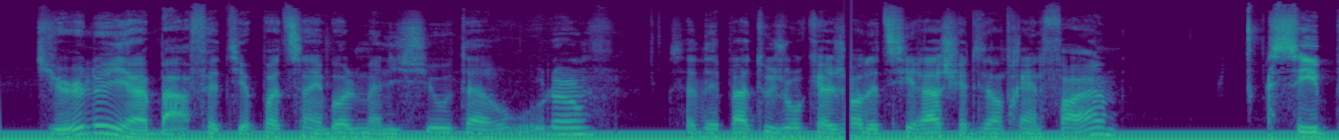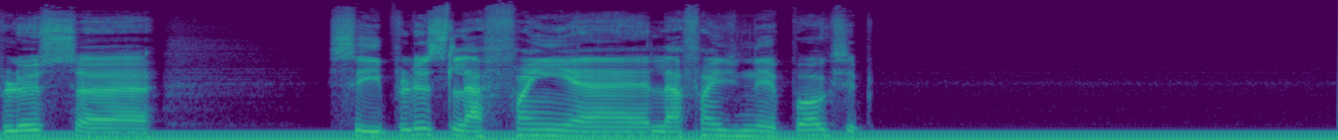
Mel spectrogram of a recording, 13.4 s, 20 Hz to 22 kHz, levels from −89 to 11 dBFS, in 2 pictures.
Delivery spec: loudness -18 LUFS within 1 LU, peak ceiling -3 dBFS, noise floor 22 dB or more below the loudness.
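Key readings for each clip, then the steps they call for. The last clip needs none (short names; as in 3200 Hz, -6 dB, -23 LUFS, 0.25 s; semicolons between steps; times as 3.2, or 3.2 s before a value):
dropouts 1; longest dropout 36 ms; hum 50 Hz; harmonics up to 250 Hz; hum level -26 dBFS; loudness -27.0 LUFS; peak -8.5 dBFS; loudness target -18.0 LUFS
-> interpolate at 4.22, 36 ms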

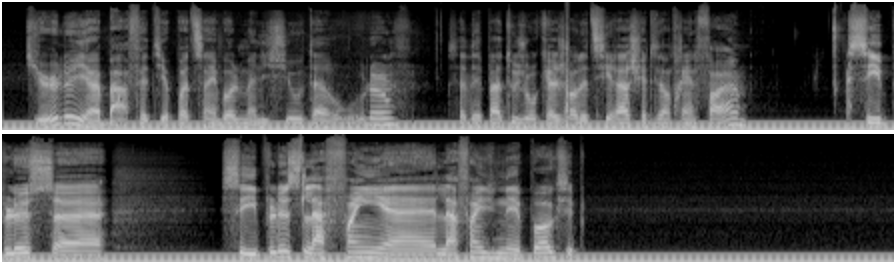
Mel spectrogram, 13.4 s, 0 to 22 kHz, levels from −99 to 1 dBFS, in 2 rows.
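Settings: dropouts 0; hum 50 Hz; harmonics up to 250 Hz; hum level -26 dBFS
-> notches 50/100/150/200/250 Hz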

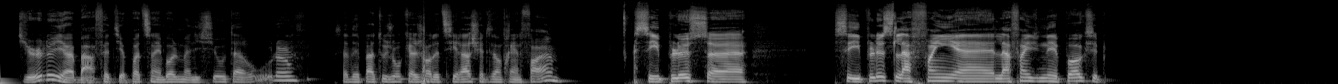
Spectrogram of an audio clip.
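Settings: hum none; loudness -27.0 LUFS; peak -9.5 dBFS; loudness target -18.0 LUFS
-> gain +9 dB; limiter -3 dBFS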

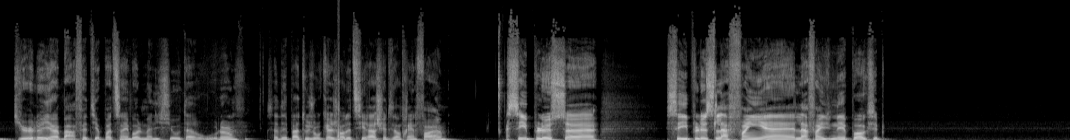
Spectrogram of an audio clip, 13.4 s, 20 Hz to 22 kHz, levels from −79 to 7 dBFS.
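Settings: loudness -18.0 LUFS; peak -3.0 dBFS; noise floor -65 dBFS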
